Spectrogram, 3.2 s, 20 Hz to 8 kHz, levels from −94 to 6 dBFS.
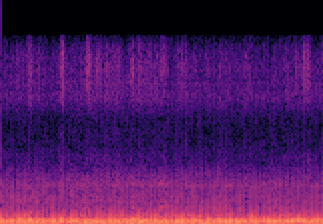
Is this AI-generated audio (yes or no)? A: yes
